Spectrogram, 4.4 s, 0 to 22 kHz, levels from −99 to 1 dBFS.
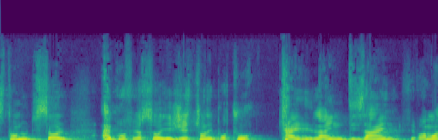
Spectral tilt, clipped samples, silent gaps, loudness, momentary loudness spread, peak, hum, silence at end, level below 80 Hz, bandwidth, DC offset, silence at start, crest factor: -6.5 dB/octave; under 0.1%; none; -16 LUFS; 5 LU; 0 dBFS; none; 0 s; -62 dBFS; 13.5 kHz; under 0.1%; 0 s; 14 dB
